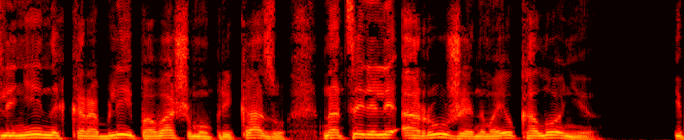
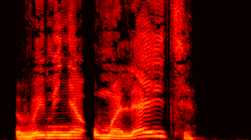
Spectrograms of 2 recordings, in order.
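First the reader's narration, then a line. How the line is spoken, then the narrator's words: Sharply raised voice. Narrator (Russian): Орентхен резко повысил голос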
